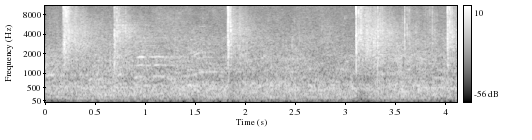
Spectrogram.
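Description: Bamboo kendo swords (shinai) clacking sharply against each other four times at irregular intervals as two fencers spar at close range, in a reverberant hall.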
